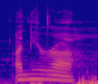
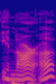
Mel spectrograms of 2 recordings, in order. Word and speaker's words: Anira: Anira. I gotta stop saying her name wrong. It is not Inara.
